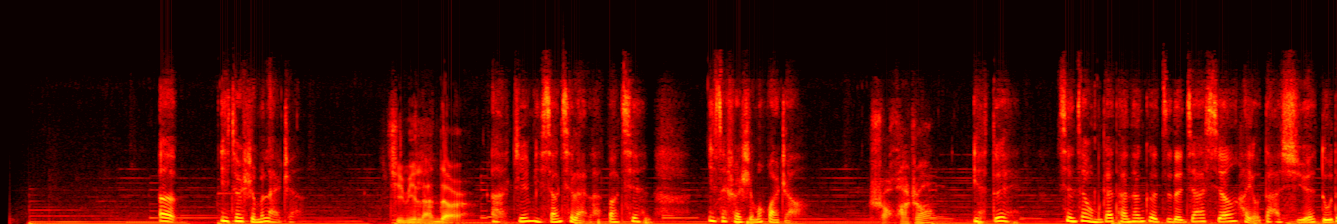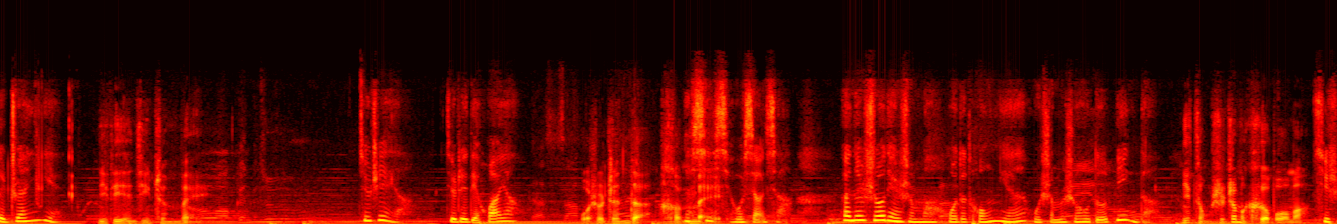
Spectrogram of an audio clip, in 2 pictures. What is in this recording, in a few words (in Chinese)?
青年女声, 普通话, 译制片; 爱情与灵药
